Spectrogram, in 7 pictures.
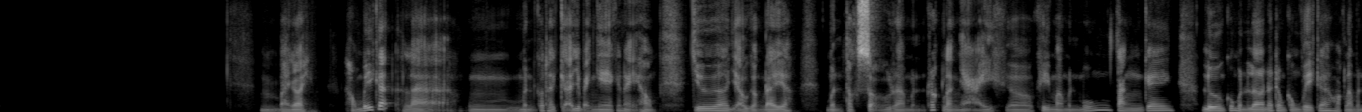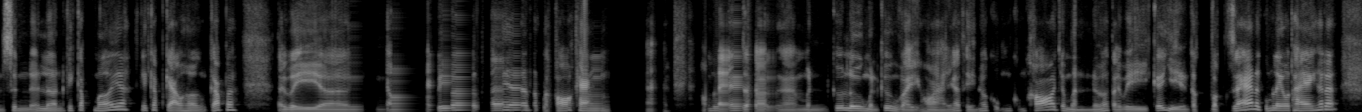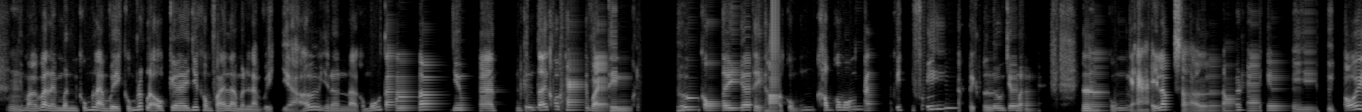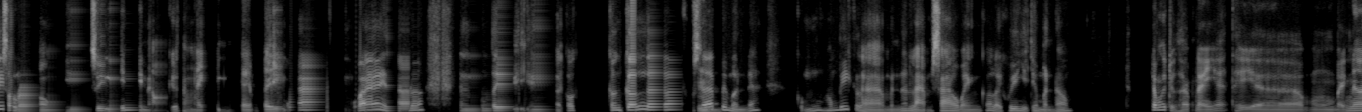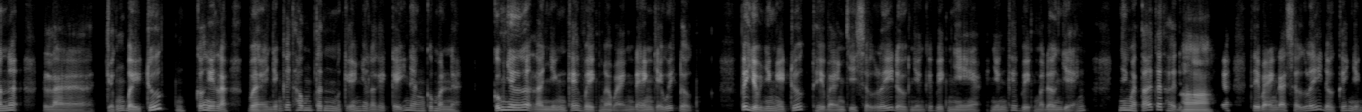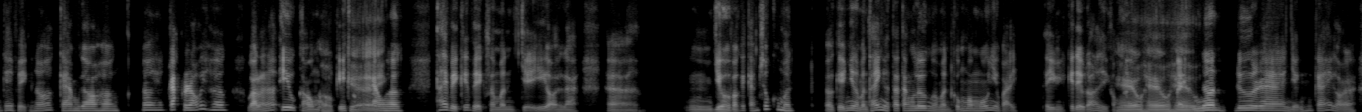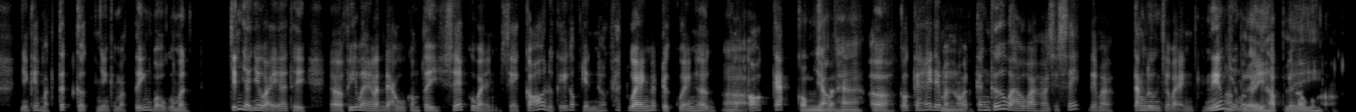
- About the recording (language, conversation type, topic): Vietnamese, advice, Làm thế nào để bạn tự tin đề nghị tăng lương hoặc thăng chức khi sợ bị từ chối?
- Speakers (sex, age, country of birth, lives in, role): male, 25-29, Vietnam, Vietnam, user; male, 30-34, Vietnam, Vietnam, advisor
- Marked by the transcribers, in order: tapping; "một" said as "ừn"; distorted speech; other background noise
